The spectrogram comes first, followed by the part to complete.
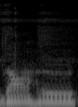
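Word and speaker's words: Dao: Yeah, but I think it's pronounced Daho tree or something, D-A-O.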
